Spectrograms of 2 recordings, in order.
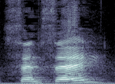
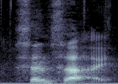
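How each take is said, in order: First: Sensei as sen-SAY, rising like a question; higher, questioning sensei rhyming with "say"; correct sensei. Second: Sensei as sen-SIGH, falling; softer sensei rhyming with "sigh"; mispronounced sensei. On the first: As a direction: offer sensei ending in "say". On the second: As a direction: offer sensei ending in "sigh". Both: Shown as a demonstration. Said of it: "so we can have some public opinion".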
